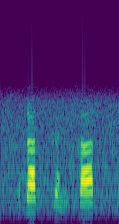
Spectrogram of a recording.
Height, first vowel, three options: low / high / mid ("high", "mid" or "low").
low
